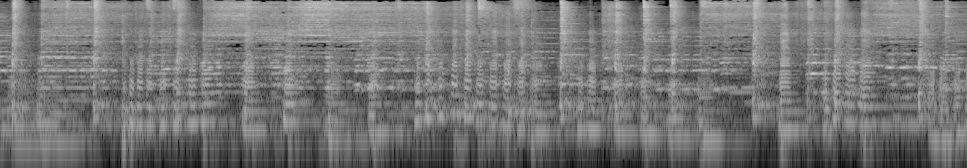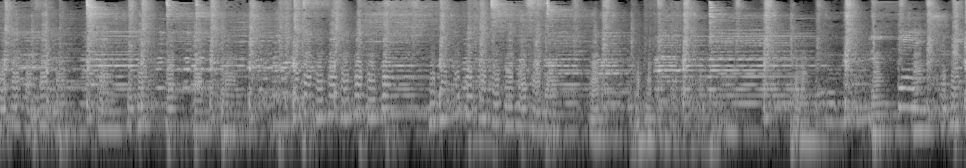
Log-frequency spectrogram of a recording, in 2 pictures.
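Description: Norteño band playing the opening of a corrido live: sousaphone bass line, button accordion melody, guitar and drum kit keeping a steady dance beat.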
